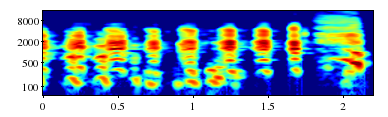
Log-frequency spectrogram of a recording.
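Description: People laughing: a run of quick chuckles, about six a second.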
